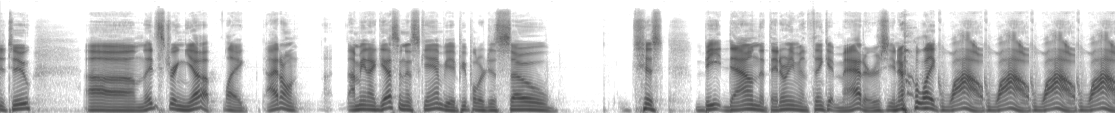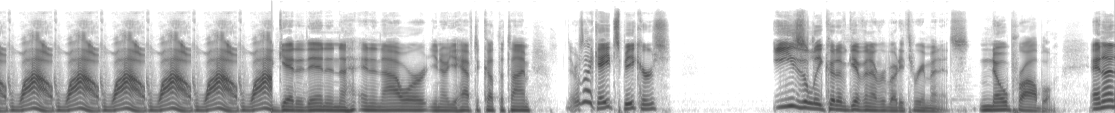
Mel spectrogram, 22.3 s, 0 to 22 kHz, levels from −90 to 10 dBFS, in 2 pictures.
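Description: From 9.83 to 13.87 s there's a broken-record loop: a 0.46 s fragment repeats nine times, likely a stalled stream, before "get it in in" resumes.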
